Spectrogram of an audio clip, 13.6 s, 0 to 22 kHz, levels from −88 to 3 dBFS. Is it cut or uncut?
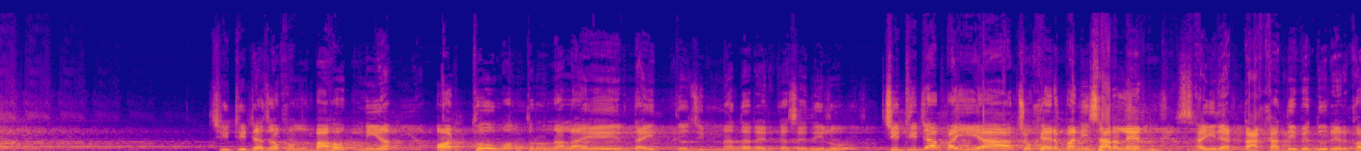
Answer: cut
